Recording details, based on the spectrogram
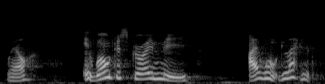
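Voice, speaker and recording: An actress playing a strong-willed, proper young frontier schoolteacher in an earnest old radio melodrama style. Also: female voice, a little high, lively intonation, measured pace, husky. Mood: bitter, resolute. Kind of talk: 1930s radio melodrama acting. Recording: dull old radio broadcast recording.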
